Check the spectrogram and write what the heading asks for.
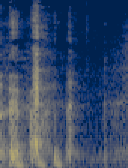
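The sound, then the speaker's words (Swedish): A quick run of harsh, raspy coughs and throat-clearing bursts, moderately loud, tapering off into quieter hacking, with no speech. “Hostharken och elände.”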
